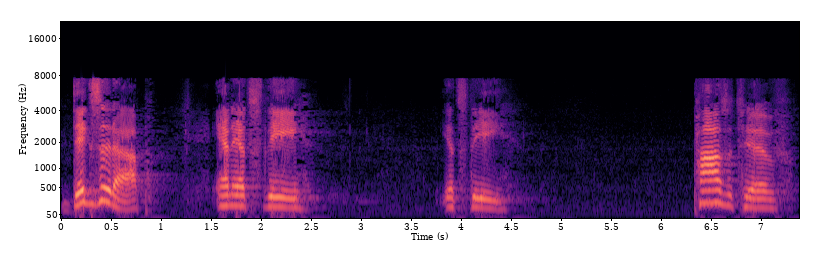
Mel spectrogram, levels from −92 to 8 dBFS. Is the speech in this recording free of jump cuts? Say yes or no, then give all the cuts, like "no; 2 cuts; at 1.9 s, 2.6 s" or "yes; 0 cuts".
yes; 0 cuts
